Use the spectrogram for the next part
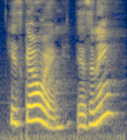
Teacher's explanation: Listen to the falling pitch for the statement followed by the rise for the tag question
